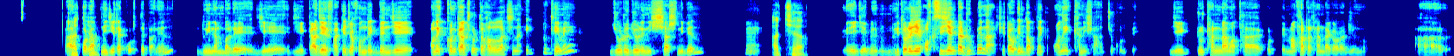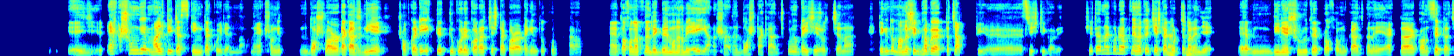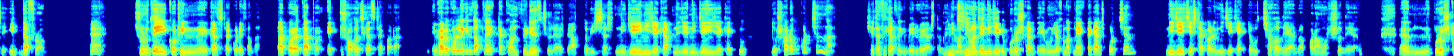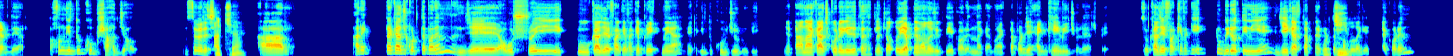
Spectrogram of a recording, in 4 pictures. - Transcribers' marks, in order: in English: "মাল্টিটাস্কিং"; in English: "কনসেপ্ট"; in English: "ইট দ্য ফ্রগ"
- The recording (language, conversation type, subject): Bengali, advice, কাজের সময় ঘন ঘন বিঘ্ন হলে মনোযোগ ধরে রাখার জন্য আমি কী করতে পারি?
